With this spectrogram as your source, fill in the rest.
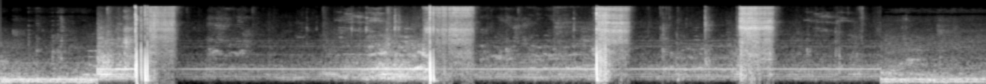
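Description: An electric welder crackles and buzzes in short bursts.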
